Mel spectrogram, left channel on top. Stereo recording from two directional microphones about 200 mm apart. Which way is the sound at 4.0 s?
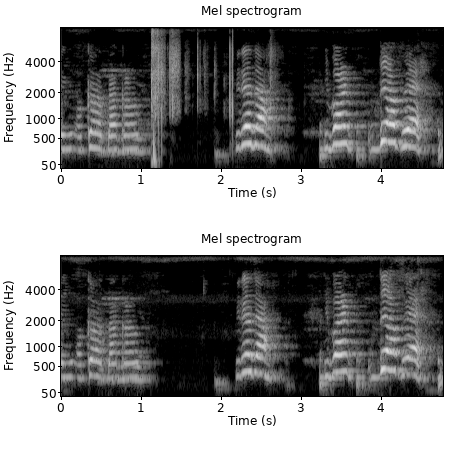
35° left (ahead or behind).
